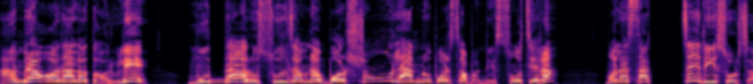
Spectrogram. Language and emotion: Nepali, angry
